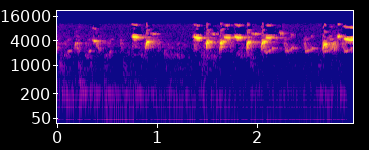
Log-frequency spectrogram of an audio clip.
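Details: Goldfinch hybrid singing a model song: jumbled twittering notes building into dense, quick chirping phrases with high clear whistles at the close.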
